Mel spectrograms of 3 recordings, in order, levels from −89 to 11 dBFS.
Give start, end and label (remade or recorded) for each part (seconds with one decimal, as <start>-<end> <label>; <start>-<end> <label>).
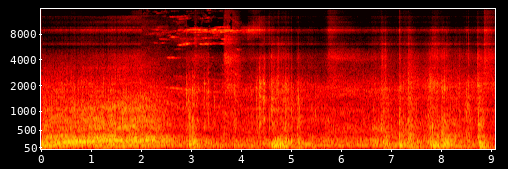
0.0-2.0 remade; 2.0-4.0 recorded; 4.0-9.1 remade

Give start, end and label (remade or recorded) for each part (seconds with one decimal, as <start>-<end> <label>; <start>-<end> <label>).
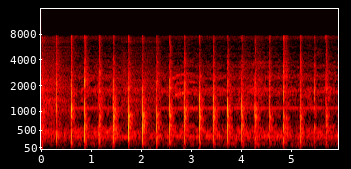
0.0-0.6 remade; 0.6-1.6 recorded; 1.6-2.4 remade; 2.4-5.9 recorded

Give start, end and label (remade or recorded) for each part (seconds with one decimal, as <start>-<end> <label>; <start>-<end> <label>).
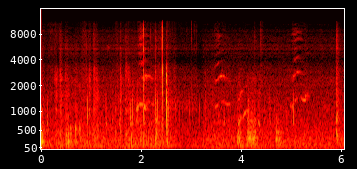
0.0-6.1 remade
